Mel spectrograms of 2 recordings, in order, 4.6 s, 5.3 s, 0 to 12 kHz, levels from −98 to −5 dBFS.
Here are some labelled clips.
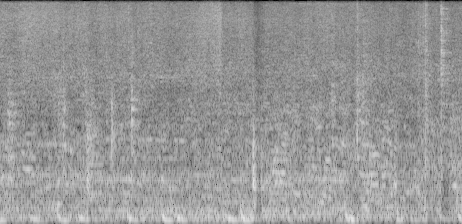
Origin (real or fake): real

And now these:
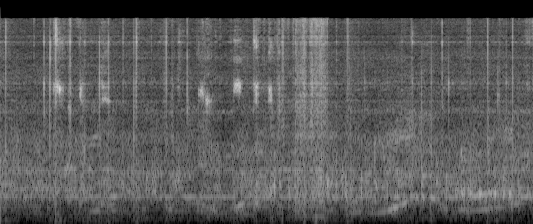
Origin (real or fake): fake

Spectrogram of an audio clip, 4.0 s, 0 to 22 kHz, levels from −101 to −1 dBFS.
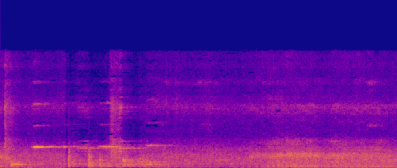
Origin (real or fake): fake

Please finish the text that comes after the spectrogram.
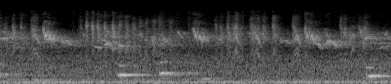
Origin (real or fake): real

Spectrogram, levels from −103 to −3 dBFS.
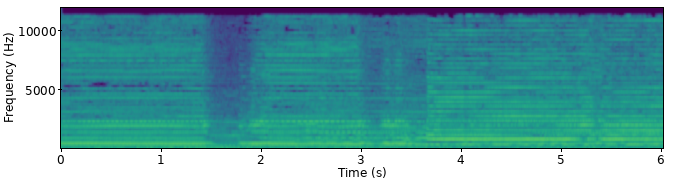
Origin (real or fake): real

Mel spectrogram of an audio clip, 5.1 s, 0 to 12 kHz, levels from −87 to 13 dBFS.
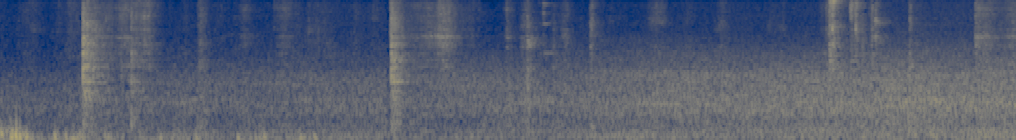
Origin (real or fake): real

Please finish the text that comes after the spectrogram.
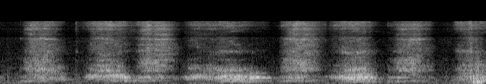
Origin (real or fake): fake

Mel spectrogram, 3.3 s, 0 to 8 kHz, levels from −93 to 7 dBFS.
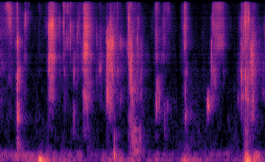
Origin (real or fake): fake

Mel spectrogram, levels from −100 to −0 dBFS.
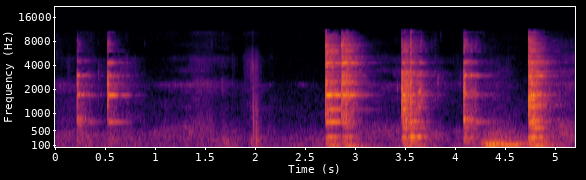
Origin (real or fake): real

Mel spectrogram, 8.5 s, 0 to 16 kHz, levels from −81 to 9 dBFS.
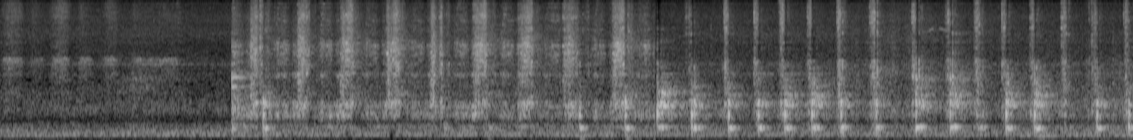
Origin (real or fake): real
